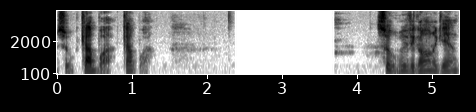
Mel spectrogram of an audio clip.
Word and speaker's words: ⲕⲁⲃⲃⲁ: of the letter wa the first uh wa is a b and the second is a w sound. So kabwa gabwa.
